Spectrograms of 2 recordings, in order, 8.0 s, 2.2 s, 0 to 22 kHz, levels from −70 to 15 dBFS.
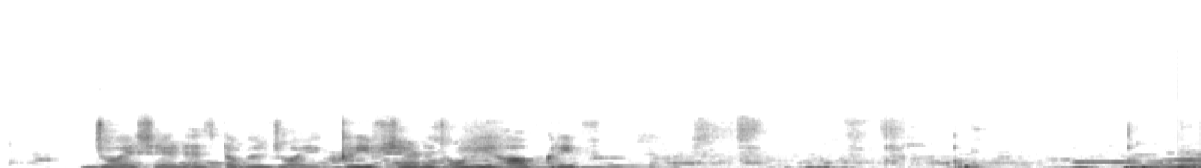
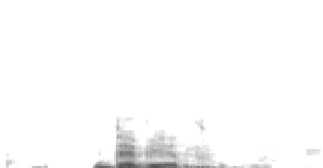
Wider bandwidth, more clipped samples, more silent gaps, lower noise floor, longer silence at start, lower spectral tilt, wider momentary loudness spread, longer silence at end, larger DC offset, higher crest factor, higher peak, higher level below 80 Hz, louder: about the same, 7 kHz vs 6.8 kHz; neither; neither; second, -50 dBFS vs -61 dBFS; second, 0.25 s vs 0.65 s; second, -6 dB/octave vs -8.5 dB/octave; about the same, 22 LU vs 20 LU; second, 0 s vs 0.75 s; neither; about the same, 22 dB vs 20 dB; about the same, -4 dBFS vs -6 dBFS; about the same, -62 dBFS vs -66 dBFS; about the same, -24 LUFS vs -23 LUFS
